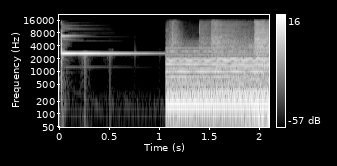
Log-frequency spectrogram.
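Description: A single bright ding, a bell-like sound effect that rings out and fades over about a second, followed by background music starting about a second in.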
